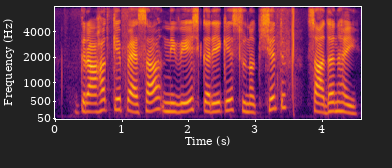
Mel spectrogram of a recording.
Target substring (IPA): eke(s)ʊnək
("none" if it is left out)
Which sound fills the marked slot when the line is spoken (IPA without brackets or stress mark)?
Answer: s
